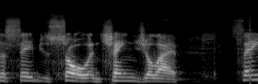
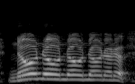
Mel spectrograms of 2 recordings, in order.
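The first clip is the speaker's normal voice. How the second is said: higher, insistent string of noes; emphatic refusal; 4 semitones higher than usual. Real, not acted. Preacher correcting those focusing on the negative, emphatically. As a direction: cut the complaint off with rapid noes.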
